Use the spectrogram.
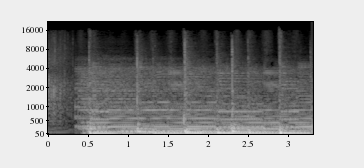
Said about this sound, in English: Y'all receive that this morning? Come on, if you receive it, let's clap our hands.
